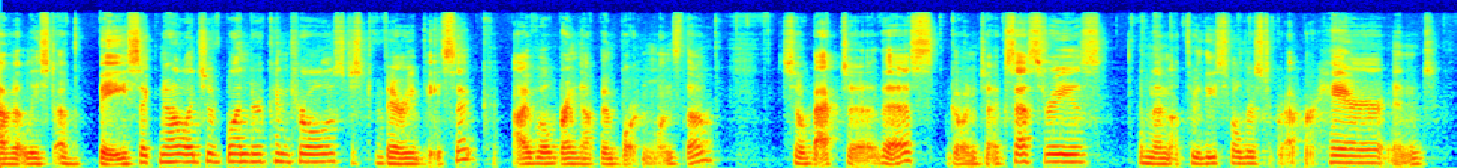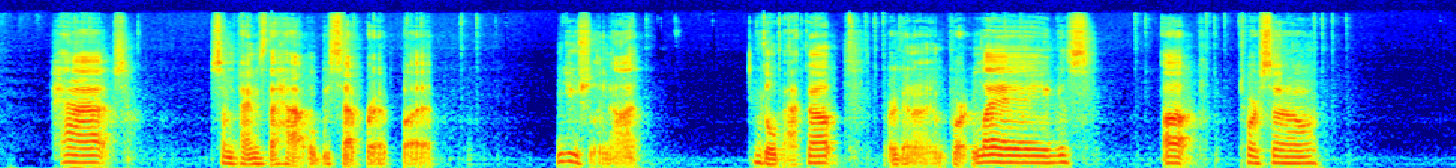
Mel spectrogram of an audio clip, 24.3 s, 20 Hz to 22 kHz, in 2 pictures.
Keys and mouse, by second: 6.1 click, 12.8 click, 20.6 click.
